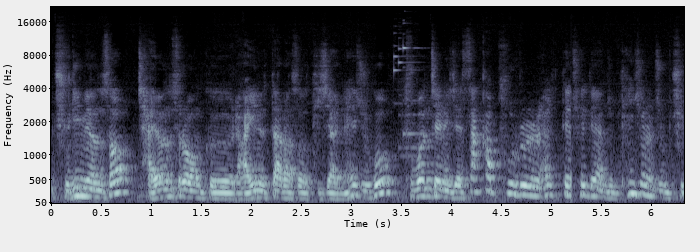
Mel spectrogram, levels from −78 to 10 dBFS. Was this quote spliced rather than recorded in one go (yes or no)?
no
